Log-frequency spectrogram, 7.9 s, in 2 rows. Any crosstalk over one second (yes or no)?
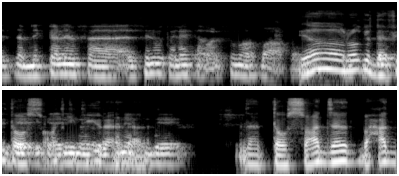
yes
